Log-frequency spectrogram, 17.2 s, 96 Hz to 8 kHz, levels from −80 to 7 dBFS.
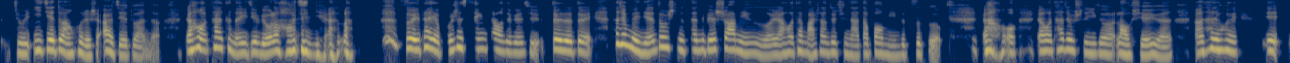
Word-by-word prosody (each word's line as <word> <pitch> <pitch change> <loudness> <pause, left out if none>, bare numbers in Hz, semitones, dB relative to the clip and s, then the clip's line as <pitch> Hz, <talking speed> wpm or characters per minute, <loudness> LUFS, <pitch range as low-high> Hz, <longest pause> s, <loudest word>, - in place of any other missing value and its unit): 就 200 0 -3
是 190 - +1
一 240 +4 -1
阶 245 +2 +7
段 225 -5 +2
或 205 +1 -1
者 165 - 0
是 165 - -5
二 230 -2 +2
阶 170 -3 -3
段 160 -2 -8
的。 - - -12 0.3
然 235 +1 +4
后 270 -2 +5
他 285 +4 +1
可 265 -1 -2
能 195 -2 -1
已 200 - -1
经 210 +2 -1
留 190 +1 +3
了 230 - +3
好 225 +1 +1
几 240 -2 +3
年 180 -3 -6 0.3
了， 195 -5 0 0.7
所 275 -4 +9
以 250 - +8
他 300 +2 +4
也 250 -3 +6
不 215 +3 -3
是 290 +3 +3
新 265 -1 -7
到 260 -3 -1
那 215 - -4
边 205 0 -4
去， 205 -1 -8
对 255 -1 +8
对 230 -1 +6
对。 215 -2 -1 0.3
他 385 - +4
就 365 -1 +6
每 260 -6 +5
年 200 +2 0
都 300 +3 +2
是 275 -4 -4
在 240 +1 -5
那 240 - -3
边 245 +1 +3
刷 255 0 +2
名 205 -4 -4
额， 170 -3 -5
然 180 +1 -3
后 205 0 -3
他 225 +3 -3
马 175 -5 -4
上 210 +1 -6
就 210 - -3
去 200 -1 -12
拿 170 -2 -7
到 190 - -5
报 195 +1 -3
名 165 -2 -9
的 175 - -8
资 195 +3 -5
格。 - - -7 0.5
然 230 +1 +3
后 210 -2 -4 0.3
然 230 - +1
后 235 - +2
他 245 +3 -3
就 250 -1 +1
是 225 -3 -8
一 195 -1 -5
个 190 -2 -2
老 190 -3 +1
学 170 0 -3
员， 155 -2 -4 0.3
然 210 +1 -1
后 215 - -6
他 265 - +3
就 255 -1 +5
会 225 -4 -1 0.3
遇 235 -2 +1
215 Hz, 290 characters per minute, -22 LUFS, 195-245 Hz, 0.7 s, 所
